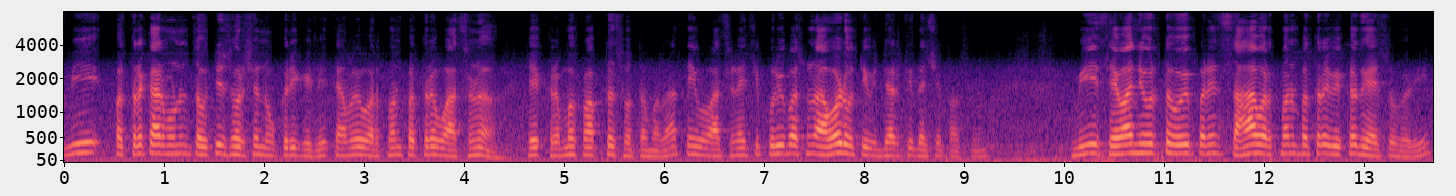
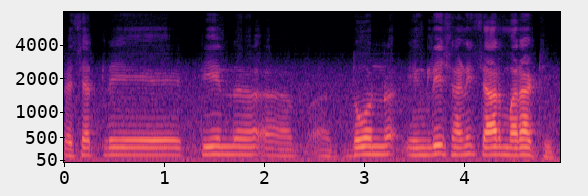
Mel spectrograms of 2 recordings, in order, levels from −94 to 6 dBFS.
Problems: none marked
